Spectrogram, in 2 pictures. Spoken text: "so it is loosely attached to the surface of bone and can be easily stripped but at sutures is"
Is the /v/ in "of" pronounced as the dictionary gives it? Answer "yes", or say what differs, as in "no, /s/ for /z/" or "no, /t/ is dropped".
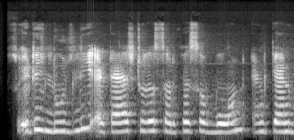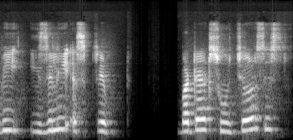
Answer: yes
